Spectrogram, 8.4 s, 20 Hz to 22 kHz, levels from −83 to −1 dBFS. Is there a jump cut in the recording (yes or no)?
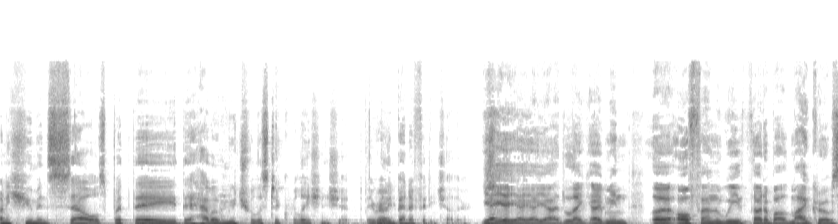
yes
